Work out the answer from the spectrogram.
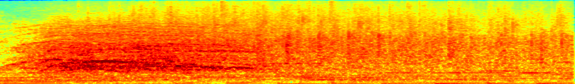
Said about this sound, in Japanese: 今日で最も大きな拍手を期待する私だ。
